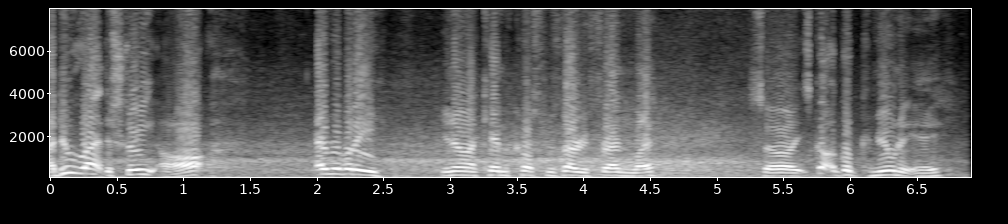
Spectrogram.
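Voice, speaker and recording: Against noticeable background noise, a man with a northern English accent talks at a moderate pace in a high pitch with ordinary pitch variation. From northern England. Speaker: walking vlogger. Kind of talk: vlog narration. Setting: outdoors.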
